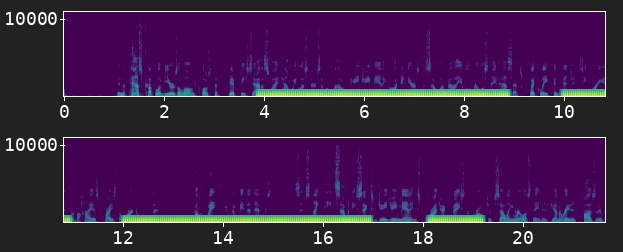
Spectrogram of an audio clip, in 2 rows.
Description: Ship horn signal, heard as a ship's horn, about 80 Hz, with speech in English. 1 long, 1 short, 1 long, 1 short. At sea: I agree to be overtaken.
